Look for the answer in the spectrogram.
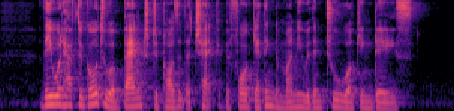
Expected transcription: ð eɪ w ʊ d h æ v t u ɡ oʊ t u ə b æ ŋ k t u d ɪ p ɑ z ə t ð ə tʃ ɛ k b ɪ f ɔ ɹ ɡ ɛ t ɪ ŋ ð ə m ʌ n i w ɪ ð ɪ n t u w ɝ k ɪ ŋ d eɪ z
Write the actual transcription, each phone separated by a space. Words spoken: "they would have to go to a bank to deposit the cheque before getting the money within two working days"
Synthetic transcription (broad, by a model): ð eɪ w ʊ d h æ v t u ɡ oʊ t u ə b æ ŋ k t u d ɪ p ɑ z ə t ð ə tʃ ɛ k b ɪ f ɔ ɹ ɡ ɛ t ɪ ŋ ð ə m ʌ n i w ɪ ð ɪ n t u w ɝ k ɪ ŋ d eɪ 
